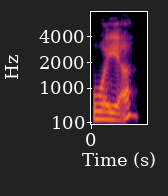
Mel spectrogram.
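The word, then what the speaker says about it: olla: l a it's called it's actually pronounced Oya so it's a Spanish name oh is it okay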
